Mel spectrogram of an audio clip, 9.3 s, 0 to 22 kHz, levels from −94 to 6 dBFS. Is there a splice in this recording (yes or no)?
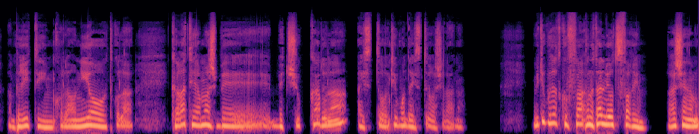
yes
